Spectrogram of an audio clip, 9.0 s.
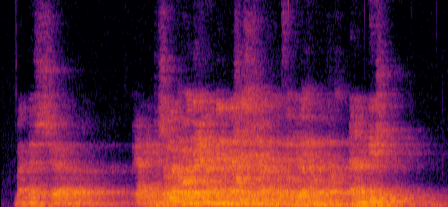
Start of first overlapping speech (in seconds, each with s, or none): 3.5 s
